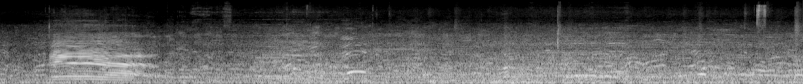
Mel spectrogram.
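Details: Sahiwal cattle at a livestock market where a farmer from Chattogram, Bangladesh, buys a bull calf, 4 September 2025; one drawn-out, slightly falling harmonic moo lasting about a second, followed by a steady market hubbub.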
